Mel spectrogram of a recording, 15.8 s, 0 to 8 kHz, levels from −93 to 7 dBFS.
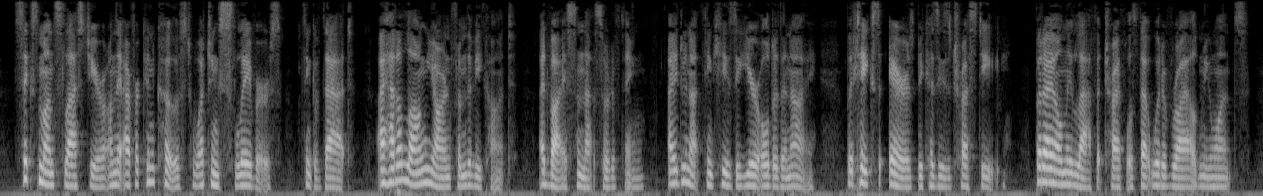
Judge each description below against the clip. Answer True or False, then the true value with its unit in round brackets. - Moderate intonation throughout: True (3.9 semitones)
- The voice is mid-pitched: True (160 Hz)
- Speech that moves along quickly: True (215 wpm)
